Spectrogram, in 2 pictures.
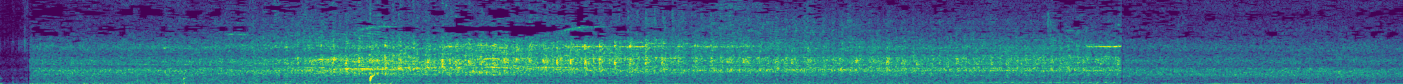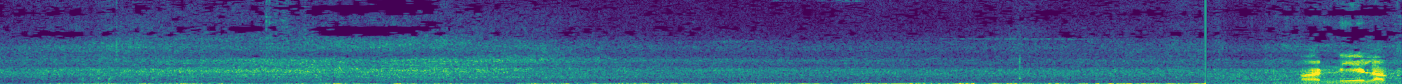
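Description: City street traffic: double-decker buses and cars running past on the road. The sound changes abruptly about five and a half seconds in, from a steady hum to a more uneven traffic noise.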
